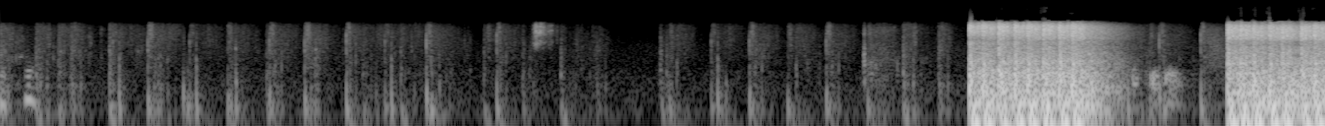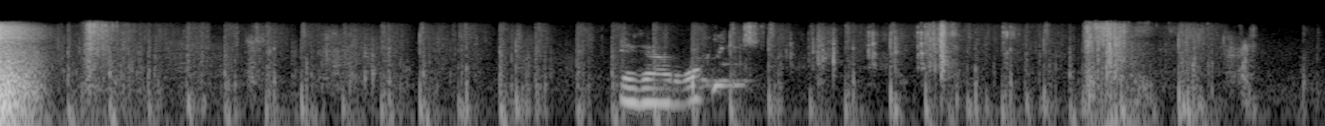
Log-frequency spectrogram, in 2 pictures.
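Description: Footsteps patter quickly on a hard floor.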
